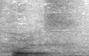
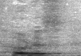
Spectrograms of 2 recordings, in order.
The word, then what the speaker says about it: HOTAS: forums right now it's hotus it's hotus it's hotus like hus hus it's president presid of the United States it's Hands-On throttle and stick it's not po us it's pus it's hotus is how you say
